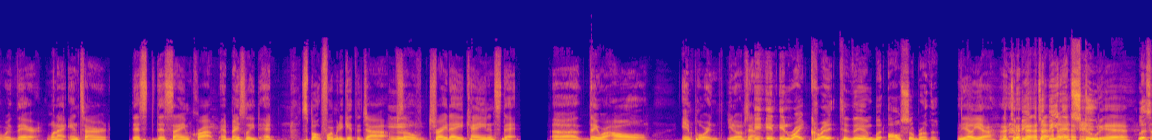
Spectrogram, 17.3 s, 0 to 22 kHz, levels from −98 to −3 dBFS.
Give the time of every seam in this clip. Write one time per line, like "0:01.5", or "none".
0:11.3
0:14.4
